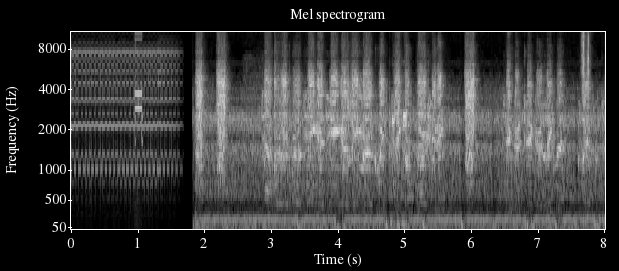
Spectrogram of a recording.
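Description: Electronic ringing tone of an intro sound effect, steady with a click about a second in, cutting off just under two seconds in. It is followed by a loud burst of radio-transmission static, full of crackles over a steady low hum.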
